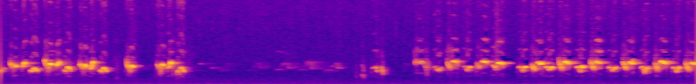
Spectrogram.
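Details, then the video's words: Sooty-headed bulbul singing energetic bursts of bubbly, warbled notes in two phrases split by a short pause, played as a lure to prompt silent birds to answer. "TRUCUKAN GACOR ampuh memancing trucukan bisu langsung nyaut"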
